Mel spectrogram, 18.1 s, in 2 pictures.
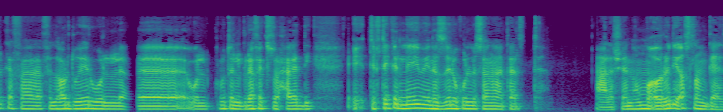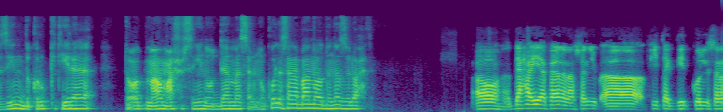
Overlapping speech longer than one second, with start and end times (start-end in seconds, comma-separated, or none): none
